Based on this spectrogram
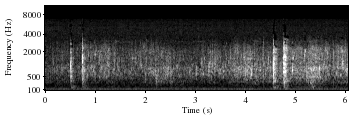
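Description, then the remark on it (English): Oars rowing a small boat, dipping and pulling through water, with paired splashy strokes near the start and again near the end over a steady watery wash, moderately loud, no voices. “we keep rowing.”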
